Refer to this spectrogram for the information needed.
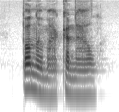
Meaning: Panama Canal (a canal in Panama)
- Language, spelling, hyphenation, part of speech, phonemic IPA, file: Dutch, Panamakanaal, Pa‧na‧ma‧ka‧naal, proper noun, /ˈpaː.naː.maː.kaːˌnaːl/, Nl-Panamakanaal.ogg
